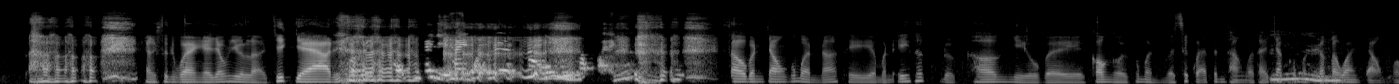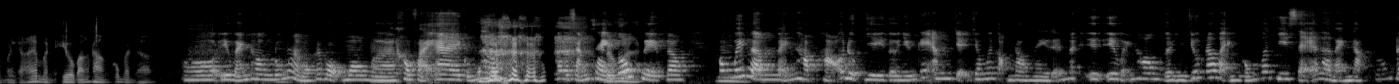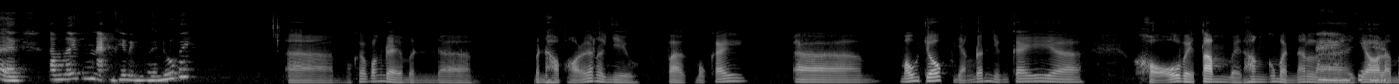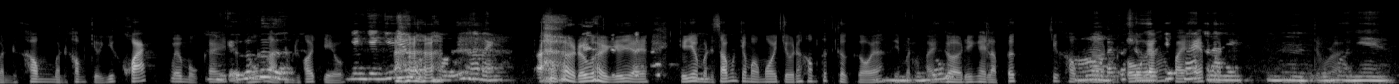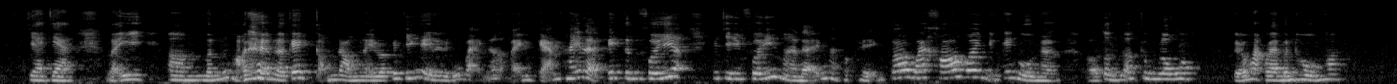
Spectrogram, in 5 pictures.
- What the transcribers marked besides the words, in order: laugh; laugh; static; distorted speech; unintelligible speech; tapping; other background noise; laugh; laugh; laughing while speaking: "Ờ, đúng rồi"; chuckle; "rời" said as "gời"; laughing while speaking: "thêm"
- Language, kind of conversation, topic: Vietnamese, podcast, Cộng đồng và mạng lưới hỗ trợ giúp một người hồi phục như thế nào?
